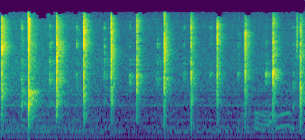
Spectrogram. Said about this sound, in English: Golf clap. Bravo.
